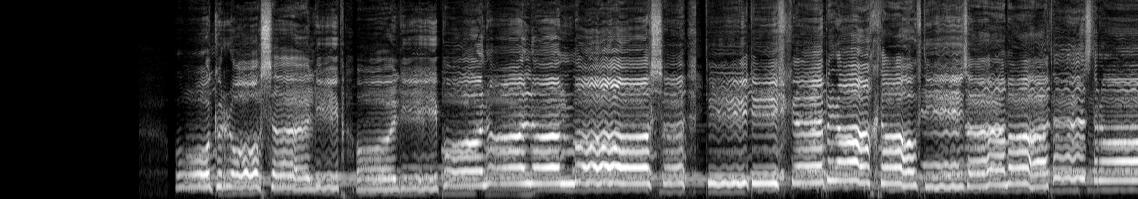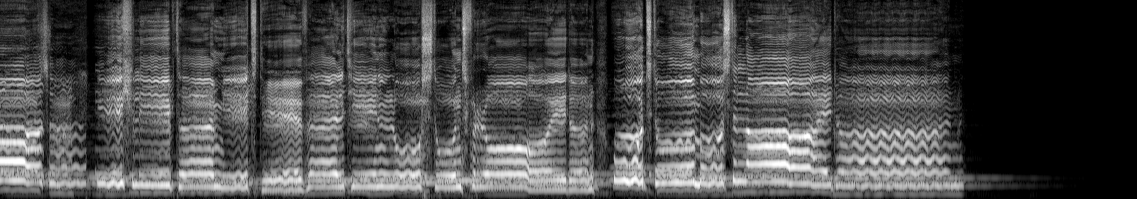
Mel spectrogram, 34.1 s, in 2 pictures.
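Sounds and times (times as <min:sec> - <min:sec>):
tenor singing: 0:02.6 - 0:31.6.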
